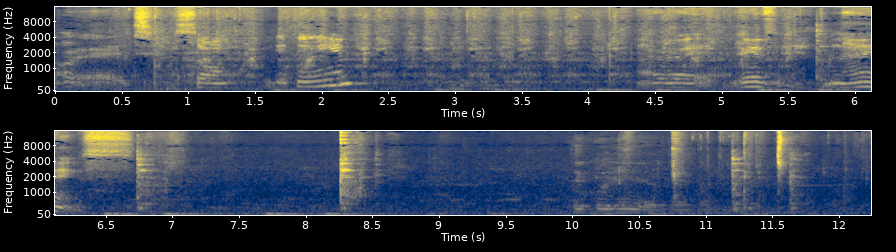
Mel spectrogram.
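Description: A metal spoon stirs and scrapes against a pot.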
